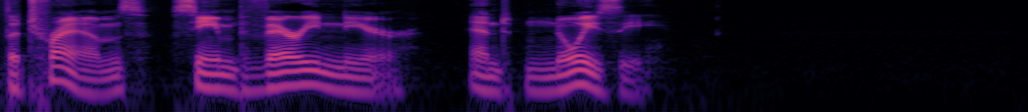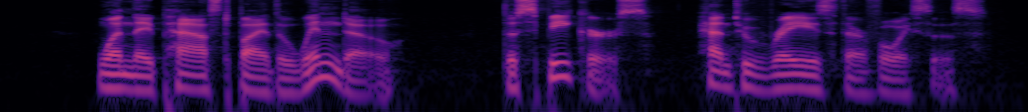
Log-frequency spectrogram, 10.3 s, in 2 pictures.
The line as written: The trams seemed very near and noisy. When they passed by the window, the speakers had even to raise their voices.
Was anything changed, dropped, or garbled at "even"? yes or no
yes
